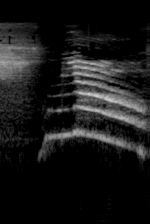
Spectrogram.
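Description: A voice imitates a cat's meow during a children's yoga class, one long, close mewing call that rises and then bends downward, preceded by a short breathy hiss.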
